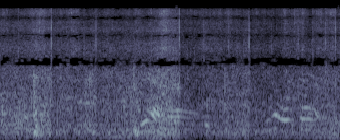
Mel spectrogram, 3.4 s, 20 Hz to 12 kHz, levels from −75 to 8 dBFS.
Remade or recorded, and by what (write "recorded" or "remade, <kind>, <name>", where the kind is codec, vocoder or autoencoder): recorded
